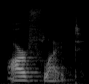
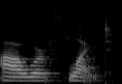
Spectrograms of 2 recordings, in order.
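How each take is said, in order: First: 'Our' is reduced to just an R sound. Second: 'Our' is said with its full vowel sound. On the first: The speaker calls it right. "becomes just an R sound" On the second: The speaker calls it wrong. "I don't say our flight"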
